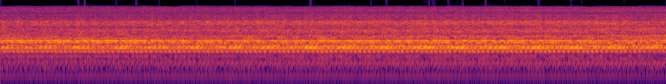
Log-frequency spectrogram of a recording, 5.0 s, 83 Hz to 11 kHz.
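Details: NordicTrack C2300 treadmill after replacing the rattling front roller and readjusting the belt: steady even hum with a constant mid-pitched tone, no rattle or knocking from the rollers; runs smoothly.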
